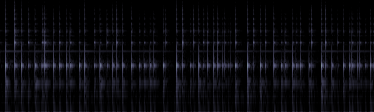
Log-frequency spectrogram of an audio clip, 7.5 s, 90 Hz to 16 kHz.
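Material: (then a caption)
Glass. Long nails tap the neck and rim of a large, empty, hollow clear glass fish bowl, then reach into its opening. The result is a fast, uneven run of short, dry clicks, each carrying a brief glassy ring near 770 Hz with bright overtones above.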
